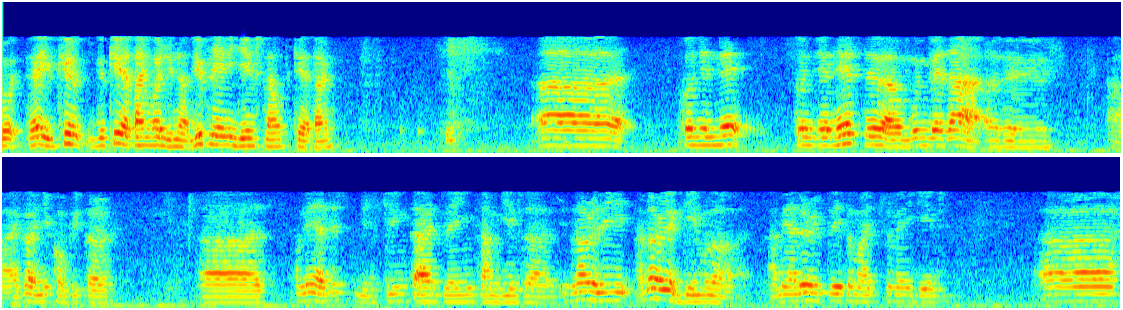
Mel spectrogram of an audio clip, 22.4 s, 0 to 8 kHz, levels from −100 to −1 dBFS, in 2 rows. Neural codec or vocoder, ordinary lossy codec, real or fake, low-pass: none; AAC, 16 kbps; real; 7.2 kHz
